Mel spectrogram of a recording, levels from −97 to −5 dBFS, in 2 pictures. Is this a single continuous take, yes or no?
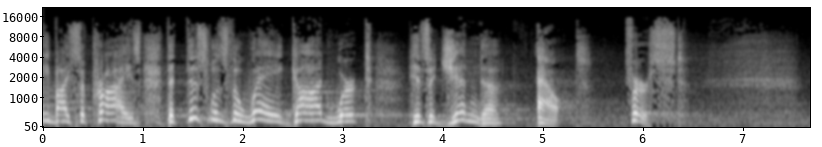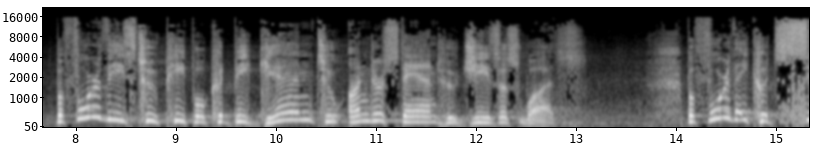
no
